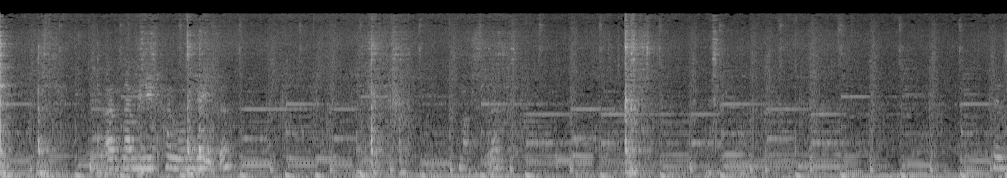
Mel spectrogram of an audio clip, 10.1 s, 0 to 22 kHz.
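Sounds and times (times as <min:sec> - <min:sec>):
metal spatula scraping a pan: 0:00.0 - 0:08.4
background music: 0:00.0 - 0:10.0
light sizzle: 0:00.0 - 0:10.0.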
